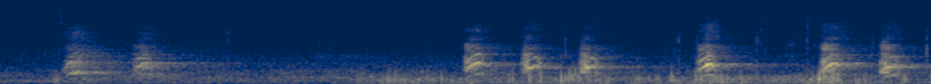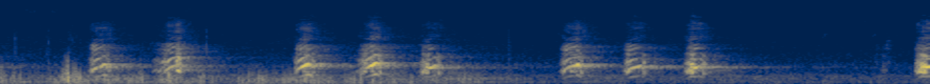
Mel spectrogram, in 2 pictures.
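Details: Norwegian Elkhound bay-barking while hunting in the forest near Sorsele: loud, sharp single barks in uneven bursts, about sixteen in fourteen seconds, some in quick pairs, over a quiet woodland background.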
